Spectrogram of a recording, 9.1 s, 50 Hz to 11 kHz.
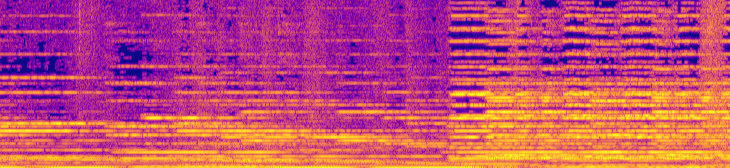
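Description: The historic early-17th-century Liège pipe organ at Mortroux playing sustained chords over a stepping bass line. The upper voices turn brighter about six seconds in, and a deep bass note enters near the end.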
